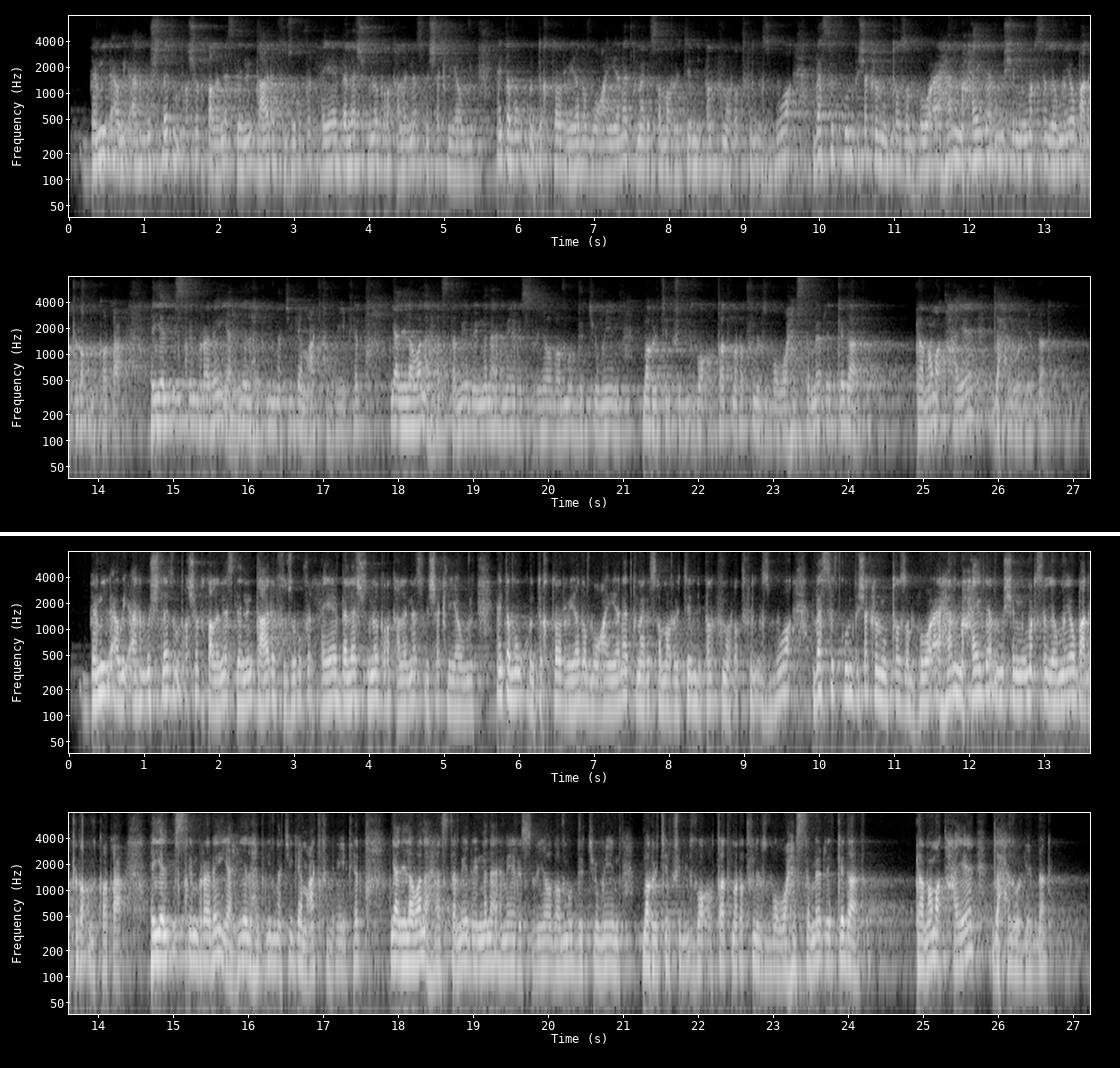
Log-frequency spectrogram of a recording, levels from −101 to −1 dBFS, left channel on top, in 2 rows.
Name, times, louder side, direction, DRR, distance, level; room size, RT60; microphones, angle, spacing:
voice 1, 0.2-24.2 24.9-26.7, right 7 dB, 80° right, 16 dB, 0.3 m, -24 dB
9.6 x 7.9 x 4.8 m, 2.3 s
head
